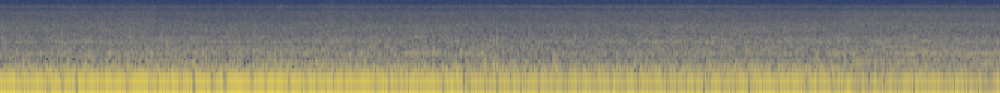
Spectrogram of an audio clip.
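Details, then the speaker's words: Lotus Elite revived after ten years in a barn, after cleaning its carb chambers and adding fresh fuel. Still cold, with good oil pressure and vacuum working. A steady, even, low idle rumble with no knocks, misses or rattles. "The lights have come down, which means the vacuum's all working fine. How sweet is that, guys?"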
